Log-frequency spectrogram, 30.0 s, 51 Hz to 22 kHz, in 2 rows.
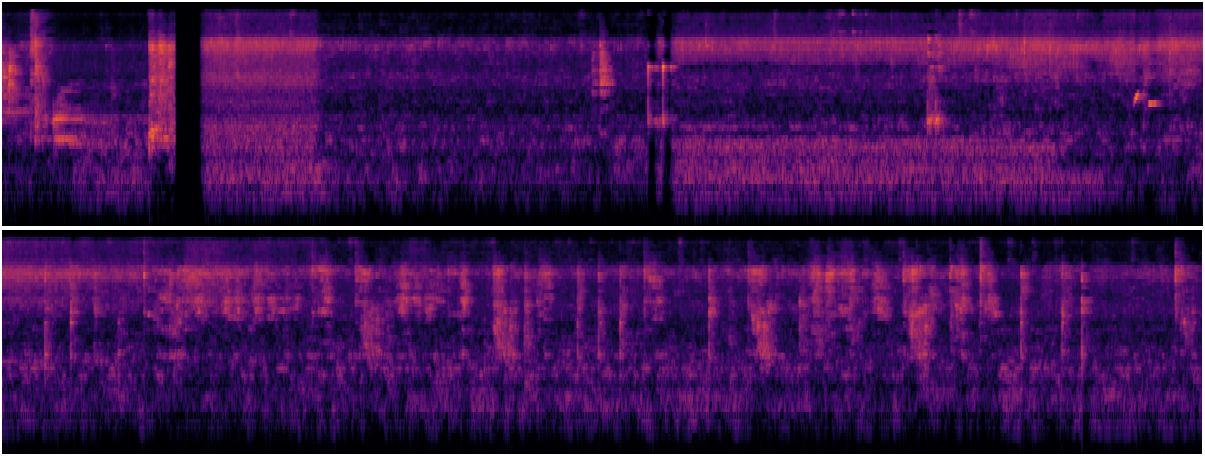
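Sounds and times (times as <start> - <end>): vegetables sizzling in hot oil: 2.5 - 30.0
spatula scraping and knocking pan: 14.6 - 28.9, 29.5 - 30.0.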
